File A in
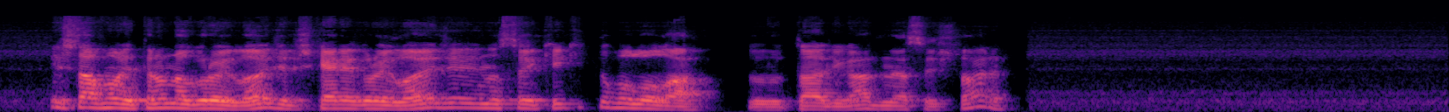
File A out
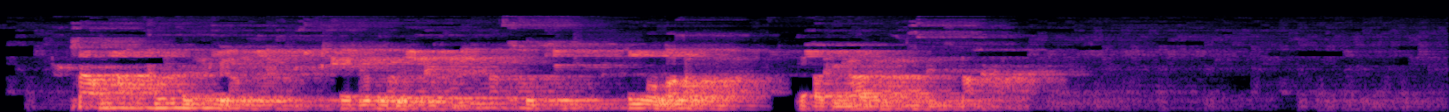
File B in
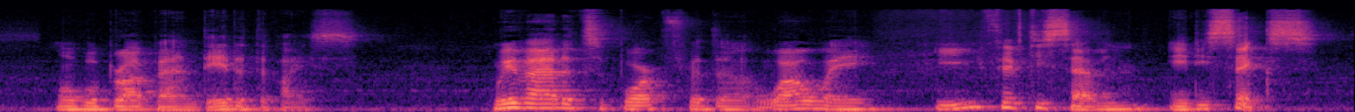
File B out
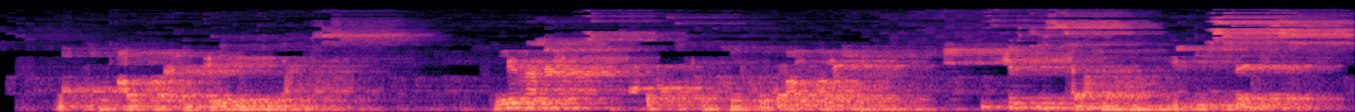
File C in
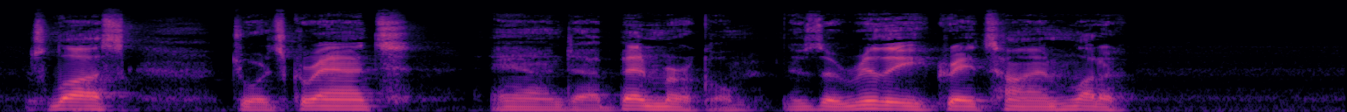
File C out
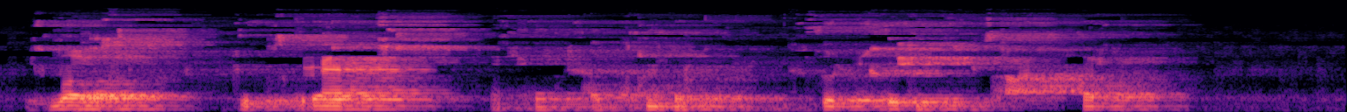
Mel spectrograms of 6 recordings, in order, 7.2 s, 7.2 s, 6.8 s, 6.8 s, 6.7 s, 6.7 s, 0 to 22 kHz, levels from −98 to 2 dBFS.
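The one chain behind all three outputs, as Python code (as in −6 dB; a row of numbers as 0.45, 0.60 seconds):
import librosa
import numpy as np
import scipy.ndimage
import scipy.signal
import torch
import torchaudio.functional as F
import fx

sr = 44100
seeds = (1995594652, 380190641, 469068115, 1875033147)

p1 = fx.spec_dropout(x, sr, seeds[0], share_pct=70)
p2 = scipy.signal.sosfilt(scipy.signal.butter(2, 120.0, 'highpass', fs=sr, output='sos'), p1)
p3 = fx.high_shelf(p2, sr, hz=7400.0, db=-6.5)
p4 = fx.over_compress(p3, sr, threshold_db=-34.0, ratio=-1.0)
p5 = p3 + (p4 * librosa.db_to_amplitude(2.5))
p6 = p5 + 10.0 ** (-12.5 / 20.0) * np.pad(p5, (int(152 * sr / 1000.0), 0))[:len(p5)]
p7 = fx.rev_gated(p6, sr, seeds[1], gate_ms=340, shape='flat', drr_db=-0.5)
y = librosa.util.normalize(p7) * 10.0 ** (-6 / 20.0)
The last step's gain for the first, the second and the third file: +7.5, +3.5, +8.0 decibels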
